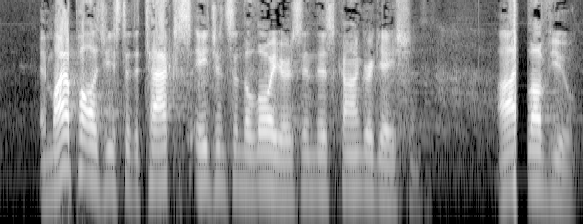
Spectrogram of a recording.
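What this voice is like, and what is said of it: Usual voice. Nothing is said of it.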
